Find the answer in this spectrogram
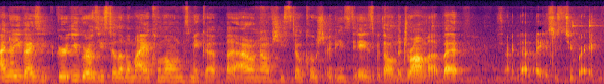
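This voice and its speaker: A woman with an American accent talks fairly quickly amid noticeable background noise. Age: 30s. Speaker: livestream host, career and lifestyle advisor. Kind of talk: casual livestream Q&A. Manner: animated.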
